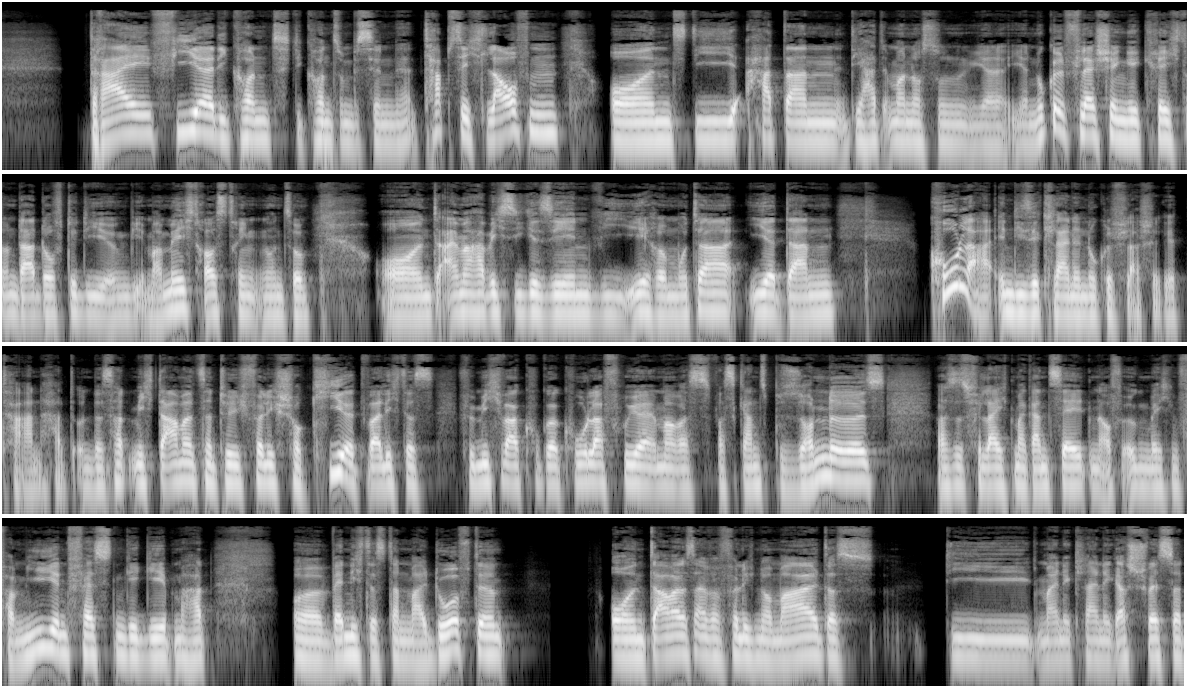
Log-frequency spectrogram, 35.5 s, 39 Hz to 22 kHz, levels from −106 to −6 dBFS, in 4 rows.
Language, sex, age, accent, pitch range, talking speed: German, male, 20-39, German, 110-125 Hz, 175 wpm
